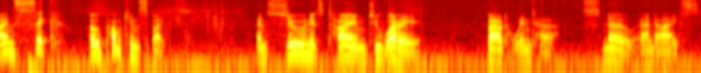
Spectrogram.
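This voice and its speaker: Very wide pitch swings mark this man's very slow delivery, broken by long, frequent pauses. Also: medium pitch for a man, very clean recording, silent background. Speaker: radio announcer and comic actor. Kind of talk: radio dj patter, scripted comedy variety show announcing. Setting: stage with audience, live radio broadcast. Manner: animated, playful, tongue-in-cheek; mock-pompous when playing the professor.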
